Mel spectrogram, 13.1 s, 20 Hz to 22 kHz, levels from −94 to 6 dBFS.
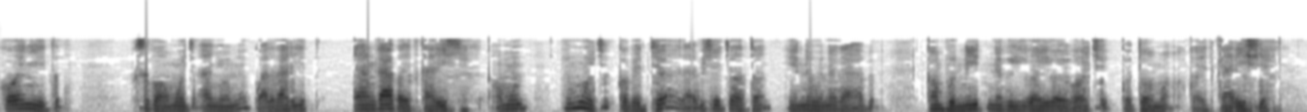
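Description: Speech runs throughout with a dull, smeared band-limited sound: nothing reaches above 5.1 kHz, and sibilants and held vowels take on a watery, warbling texture. The cause is likely heavy AAC compression, with AAC-LC at a very low bitrate around 12 kbps. A plain low-pass filter would leave the remaining band clean. Here the damage sits inside the passband as swirling, unstable detail, which points to a codec discarding and approximating spectral lines frame by frame. On top of that are four blocks of digital silence, at 1.46 s (5 ms), 3.68 s (1.5 ms), 6.91 s (13.7 ms) and 8.1 s (5 ms). Each is an abrupt drop to silence and back with no fade, heard as a tick or, for the longest, a brief dip. That separates them from isolated clicks, which add energy rather than removing a stretch of signal, and from codec artefacts, which do not cut the signal out abruptly.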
